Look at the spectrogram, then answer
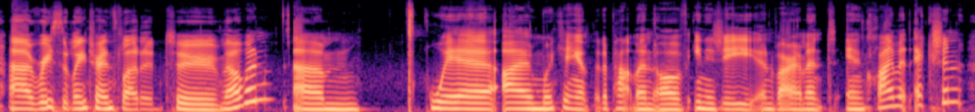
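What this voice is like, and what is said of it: New Zealand accent. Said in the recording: “I'm a New Zealander, you can probably tell from my accent”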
